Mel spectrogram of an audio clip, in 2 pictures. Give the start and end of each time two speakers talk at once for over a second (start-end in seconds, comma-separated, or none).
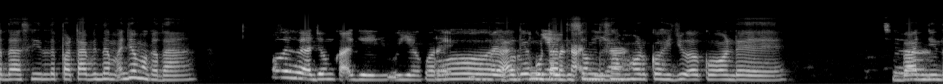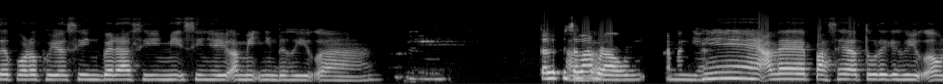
4.3-6.2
